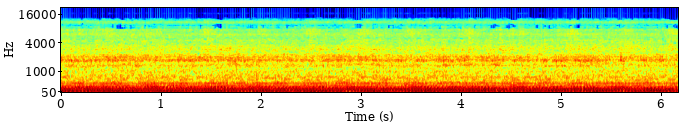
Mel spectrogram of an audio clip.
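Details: Kenmore 80 Series direct-drive washer performing a proper neutral drain: a steady low motor hum with an even, smooth churn and no slipping or knocking. A normal neutral drain.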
